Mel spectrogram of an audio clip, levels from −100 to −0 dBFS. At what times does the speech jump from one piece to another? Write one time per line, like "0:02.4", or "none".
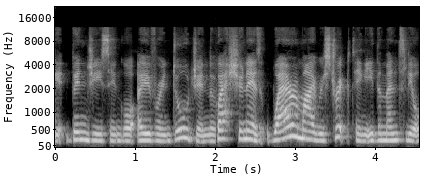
0:02.0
